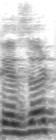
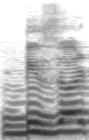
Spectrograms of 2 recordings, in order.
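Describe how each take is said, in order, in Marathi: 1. पहिला अक्षर 'de' सारखा म्हटला जातो. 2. पहिला अक्षर 'di' सारखा म्हटला जातो. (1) "तो डेझर्ट नसून" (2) "डी बोलायचं आहे, ड नाही बोलायचं आहे"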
